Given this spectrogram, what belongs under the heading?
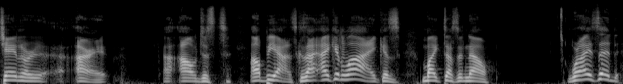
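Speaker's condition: No condition

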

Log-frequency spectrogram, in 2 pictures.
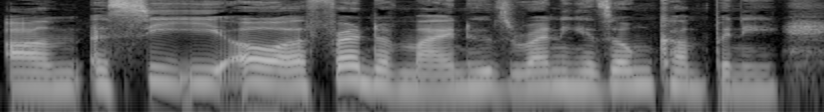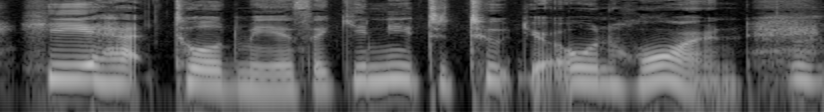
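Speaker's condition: No condition

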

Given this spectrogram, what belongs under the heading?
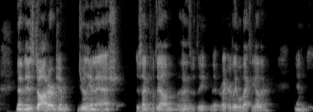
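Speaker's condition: Parkinson's disease; 19 years since

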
